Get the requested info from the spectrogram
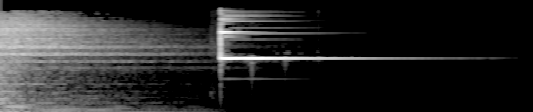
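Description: TV station logo sting: a full musical hit that fades out over the first second and a half, then a single bright chime that strikes sharply and rings away.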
